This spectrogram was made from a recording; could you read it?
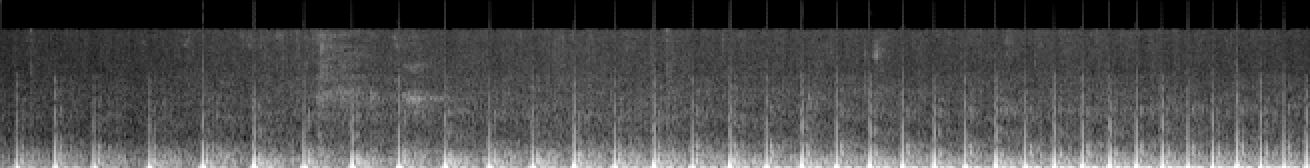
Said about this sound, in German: Projekt LIGO erstmals in der Geschichte Gravitationswellen aufzuzeichnen und akustisch nachvollziehbar zu machen. Bisher hatte man sie nur theoretisch angenommen. Das große kosmische Rauschen hat endlich Gehör gefunden auf dem Planeten Erde.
